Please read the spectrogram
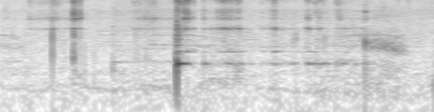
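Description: A pause in a quiet room with a few faint clicks, the clearest about a second in, followed by a faint ringing tone.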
